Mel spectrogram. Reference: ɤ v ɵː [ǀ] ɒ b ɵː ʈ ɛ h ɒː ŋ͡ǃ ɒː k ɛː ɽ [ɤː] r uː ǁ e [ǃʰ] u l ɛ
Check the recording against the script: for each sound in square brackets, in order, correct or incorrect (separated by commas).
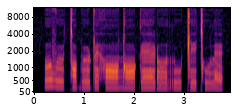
correct, correct, incorrect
